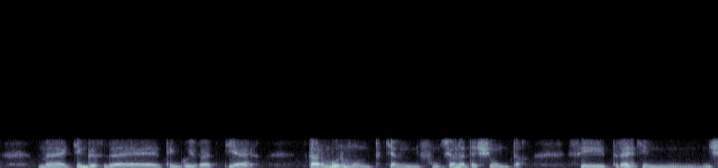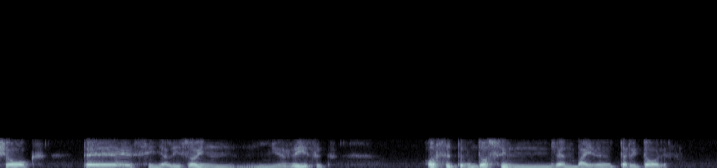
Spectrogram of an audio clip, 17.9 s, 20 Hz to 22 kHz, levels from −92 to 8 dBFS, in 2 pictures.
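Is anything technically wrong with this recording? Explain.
Yes, there are two related problems. The whole clip is speech running through the AMR narrowband mobile codec, and on top of that there are six dropouts from lost AMR speech frames.

The codec damage is plainly audible from start to finish. Nothing gets through below about 250 Hz or above 3.5 kHz, so the sound is thin and boxy. The codec rebuilds each frame from a vocal-tract model fed by a handful of pulses. At a rate that fits the 10.2 kbps mode, that leaves the voice a bit buzzy and synthetic.

The lost frames show up at 1.18–1.22, 3.04–3.11, 5.46–5.53 (right before "të shumta"), 7.86–7.95, 10.40–10.60 and 12.84–12.89 s. When a frame is missing, the decoder reuses the last good pitch and vocal-tract settings and lets the gain sag. That gives a short smeared or warbly patch where the sound hangs and dips. The first one fits a single lost frame. 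The 3.04 s event sounds like a run of about three frames, so it stretches a little further toward silence before the voice comes back slightly rough.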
